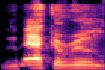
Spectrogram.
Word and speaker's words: McCarron: John Macaroon, like the cookie. That's how you say it.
